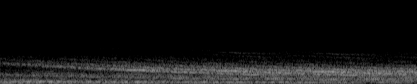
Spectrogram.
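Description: A siren-like tone of several pitches sliding slowly and steadily down, about an octave over four seconds, over a low rumble: a film sound effect for the stunned moment around a car crash.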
